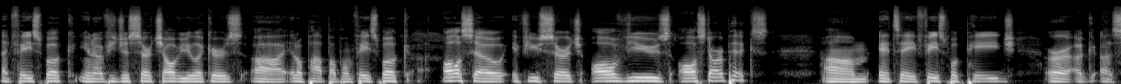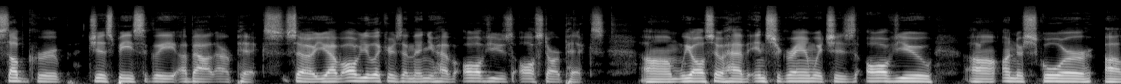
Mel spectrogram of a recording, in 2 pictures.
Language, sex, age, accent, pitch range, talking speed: English, male, 20-39, American, 125-145 Hz, 175 wpm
